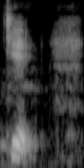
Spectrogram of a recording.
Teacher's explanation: oleh keterlibatan Tengah lidah lamina dan langit-langit keras kepala Tum caranya Tengah lidah sebagai artikulator menyentuh langit-langit keras sebagai titik artikulasi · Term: bunyi lamino palatal, bunyi laminopalatal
